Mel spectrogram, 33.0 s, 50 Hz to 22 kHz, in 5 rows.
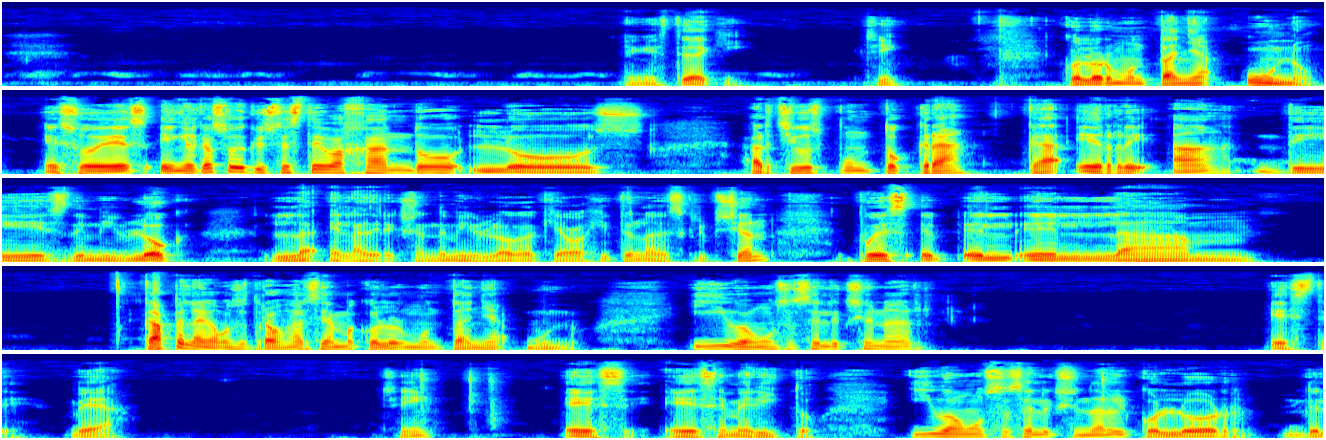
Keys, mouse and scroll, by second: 0.6 ctrl+z, 2.6 click, 3.1 click, 3.6 click, 4.0 click, 4.3 click, 4.6 click, 25.3-26.4 drag, 26.9 click, 28.5 click, 29.7 ctrl+z.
